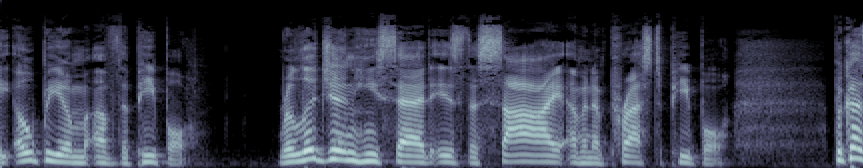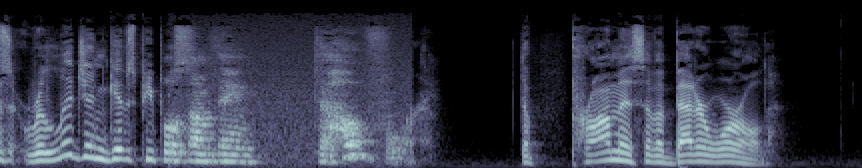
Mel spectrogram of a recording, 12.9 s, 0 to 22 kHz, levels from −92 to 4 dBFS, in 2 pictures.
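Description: From 7.73 to 9.55 s the speech abruptly turns roomy and hollow, thinner in the bass, with room noise rising to roughly 25 dB below the voice, then snaps back. This is likely a switch to a distant microphone; unlike a low-cut filter, the added room sound and noise mark it.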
